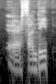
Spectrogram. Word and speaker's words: Sandeep: Like one guy's name was like Sandeep, Sundep, but they called them Sandep because that's how it's spelled. Yes. I know Sundep and I I learned that from Adam Vision who says it correctly and I needed that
